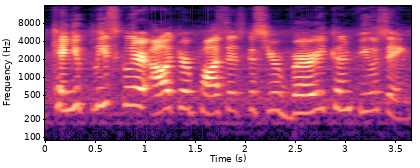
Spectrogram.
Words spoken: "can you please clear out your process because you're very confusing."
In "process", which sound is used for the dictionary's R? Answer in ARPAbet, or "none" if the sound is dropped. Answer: none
